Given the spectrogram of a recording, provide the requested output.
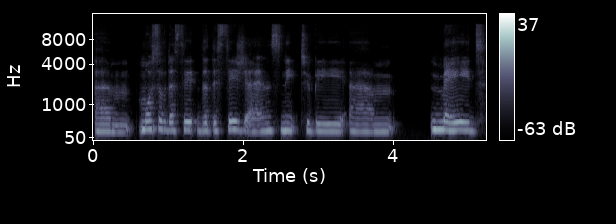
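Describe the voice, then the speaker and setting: A woman speaks with a Hungarian accent at a medium pitch. Her intonation is monotone and flat. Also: quiet background. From Hungary, Budapest. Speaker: interior designer. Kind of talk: interview. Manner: hesitant, many fillers.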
